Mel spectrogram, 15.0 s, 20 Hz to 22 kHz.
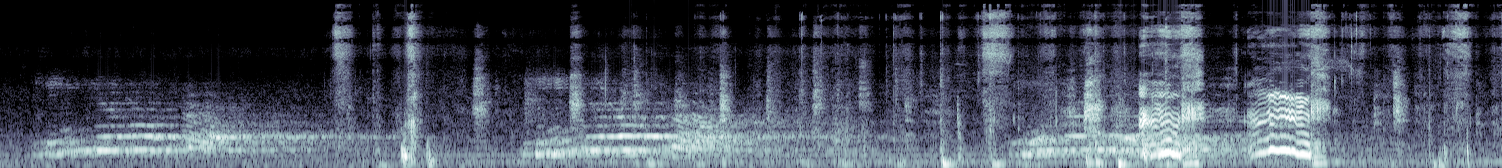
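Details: Shiba Inu named Yuzu whining and moaning in fear as a second emergency warning siren sounds for approaching Typhoon No. 14 in Japan; drawn-out wavering whines in three bouts, the last rising and quavering, over background noise.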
